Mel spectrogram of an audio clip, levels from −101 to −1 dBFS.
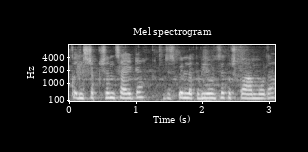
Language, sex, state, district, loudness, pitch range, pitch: Hindi, female, Bihar, Sitamarhi, -14 LUFS, 225-245 Hz, 235 Hz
